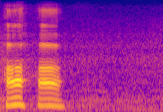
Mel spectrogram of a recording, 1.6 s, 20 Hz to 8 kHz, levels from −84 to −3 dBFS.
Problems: none marked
